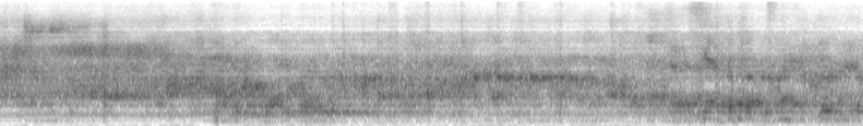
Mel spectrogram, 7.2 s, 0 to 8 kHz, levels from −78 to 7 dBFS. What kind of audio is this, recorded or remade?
remade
